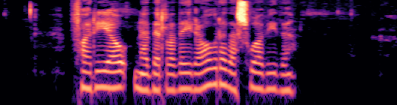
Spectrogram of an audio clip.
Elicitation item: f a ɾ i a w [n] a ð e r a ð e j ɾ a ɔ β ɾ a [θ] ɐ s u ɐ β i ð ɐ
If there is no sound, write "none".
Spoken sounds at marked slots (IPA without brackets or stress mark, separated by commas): n, ð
